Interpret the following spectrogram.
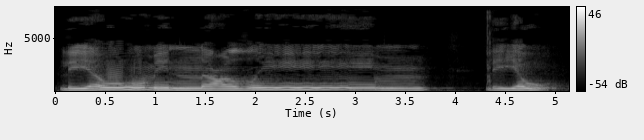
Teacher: वाव लीन है, नरमी से अदा करेंगे, वाव जज़म से पहले ज़बर है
